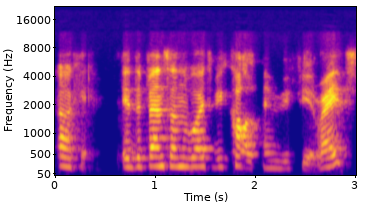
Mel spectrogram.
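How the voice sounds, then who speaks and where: A woman's voice: mid-range voice, fairly even intonation, a bit bright. Woman lecturer, casual moderation, muffled call audio. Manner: friendly, halting with fillers. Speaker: seminar lecturer. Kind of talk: online seminar moderation.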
